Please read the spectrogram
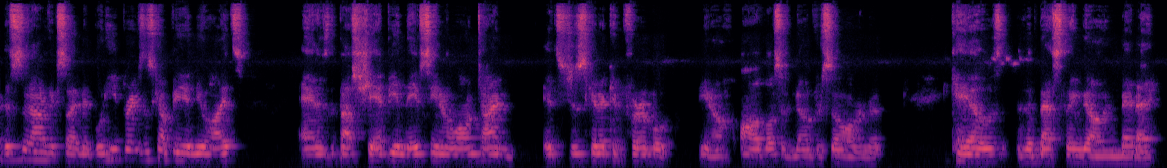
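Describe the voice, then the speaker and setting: A man with a hoarse voice hosting a casual wrestling review, talking in an animated, rambling way with many fillers and restarts. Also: mid-range voice, fairly quick, reverberant, far from the mic, low-quality recording. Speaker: wrestling podcast host.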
